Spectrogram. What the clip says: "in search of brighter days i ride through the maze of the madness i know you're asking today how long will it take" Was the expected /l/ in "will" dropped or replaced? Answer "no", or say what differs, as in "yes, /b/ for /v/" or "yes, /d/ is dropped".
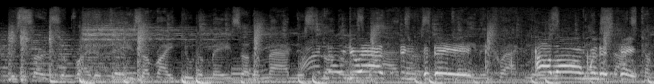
yes, /n/ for /l/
